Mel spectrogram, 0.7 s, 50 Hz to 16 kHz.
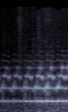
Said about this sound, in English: why has my alarm clock gone off at 6 o'clock? That's what time you asked for.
